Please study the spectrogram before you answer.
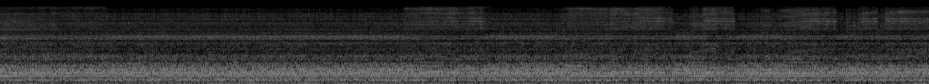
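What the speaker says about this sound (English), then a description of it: "A bit difficult to get in that recess section there with the bowl gouge." A bowl gouge cuts a sycamore bowl spinning on a wood lathe, giving a steady, close, continuous rasping scrape with no breaks and no voices.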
